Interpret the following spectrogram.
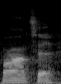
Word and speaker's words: Fanta: And it's actually pronounced Fanta originally.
